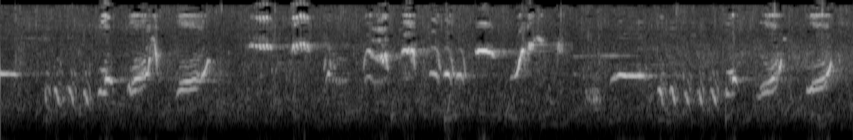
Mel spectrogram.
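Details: Lure recording of White-rumped shama song for training birds that will not sing, with nature sounds and flowing water: rapid chattering bursts and stuttered note clusters mixed with sharp rising whistles and high thin notes.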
